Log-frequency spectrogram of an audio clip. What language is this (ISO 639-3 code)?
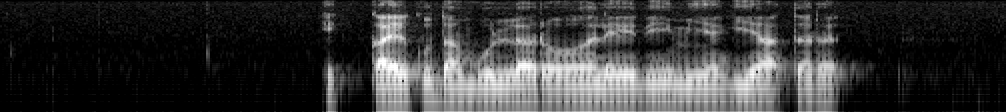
sin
